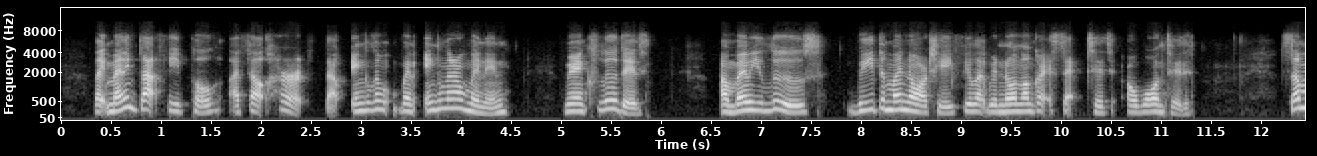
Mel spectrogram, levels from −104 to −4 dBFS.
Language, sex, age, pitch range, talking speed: English, female, 20-39, 180-230 Hz, 145 wpm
